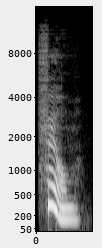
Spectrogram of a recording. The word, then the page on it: film over: British English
